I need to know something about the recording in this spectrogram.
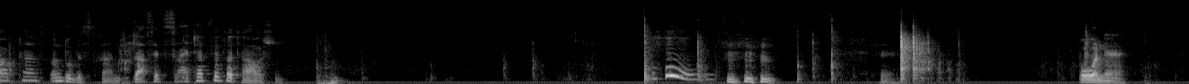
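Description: Small game pieces clatter on a wooden table.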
